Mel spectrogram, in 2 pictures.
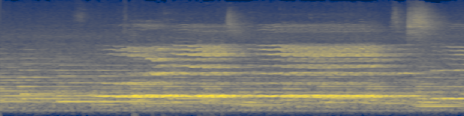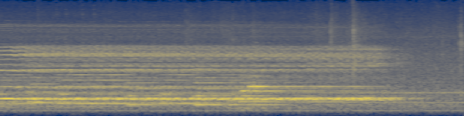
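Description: Church choir singing an anthem in long held notes, with piano accompaniment; the sung phrase ends shortly before the end.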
